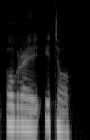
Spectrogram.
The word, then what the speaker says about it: Ogure Ito: If you put his family name before his first name, you get Ogure Ito. So the Japanese pronunciation kind of sounds like Oh Great. I'm going to try it again. Ogure Ito, so you can kind of hear it.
